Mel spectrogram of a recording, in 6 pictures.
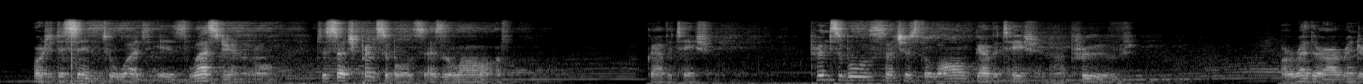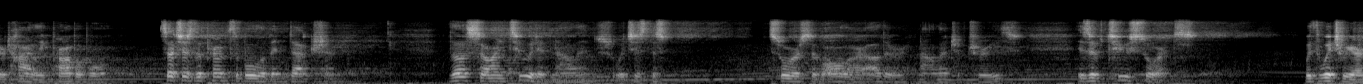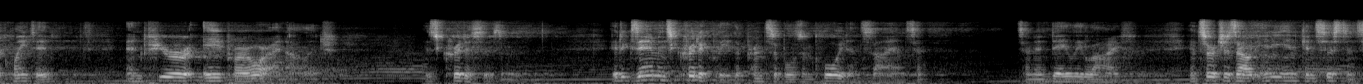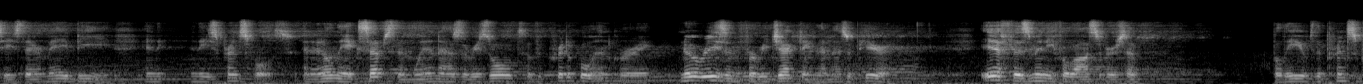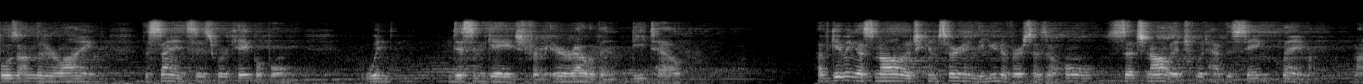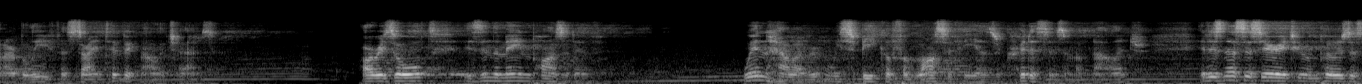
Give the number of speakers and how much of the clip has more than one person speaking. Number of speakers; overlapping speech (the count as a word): one, no overlap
